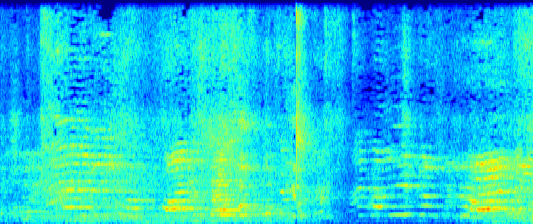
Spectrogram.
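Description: Young children's high-pitched voices, babbling and calling out in short bursts, with some adult speech mixed in.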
